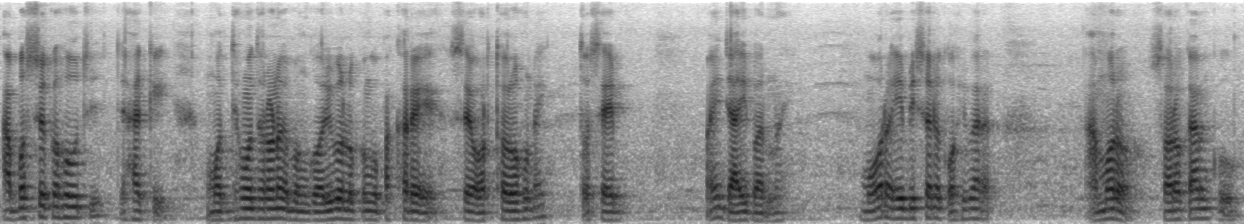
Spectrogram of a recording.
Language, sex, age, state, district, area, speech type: Odia, male, 45-60, Odisha, Balasore, rural, spontaneous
